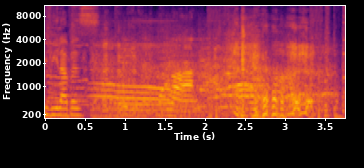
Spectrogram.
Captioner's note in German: Gelächter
